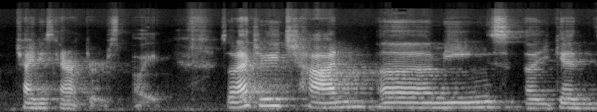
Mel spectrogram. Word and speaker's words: Chan: the zing tradition so zen is a japanese pronunciation for a chinese term called chan so it's it looks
